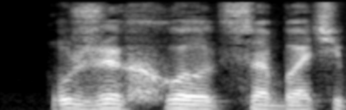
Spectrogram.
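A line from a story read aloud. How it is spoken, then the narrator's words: Grumbling. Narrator (Russian): проворчал Фридман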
